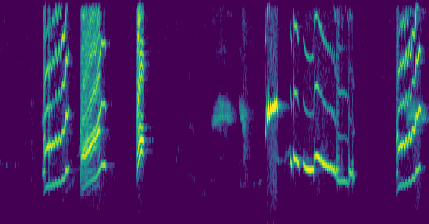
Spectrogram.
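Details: Oriental magpie-robin lure song meant to get other magpie-robins singing: rasping buzzy bursts, a faint whistle, then a sharp click followed by a long wavering whistled phrase and one more harsh burst.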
